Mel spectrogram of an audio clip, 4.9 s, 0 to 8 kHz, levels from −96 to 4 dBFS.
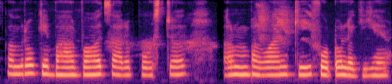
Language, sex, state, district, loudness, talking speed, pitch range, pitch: Hindi, female, Uttar Pradesh, Lalitpur, -16 LUFS, 145 wpm, 225-240 Hz, 230 Hz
